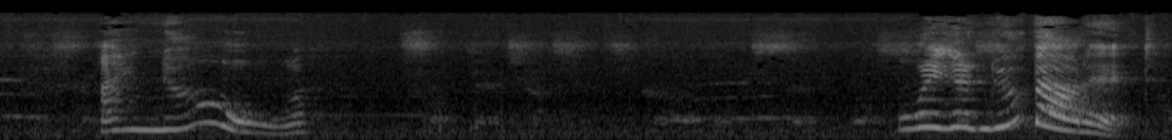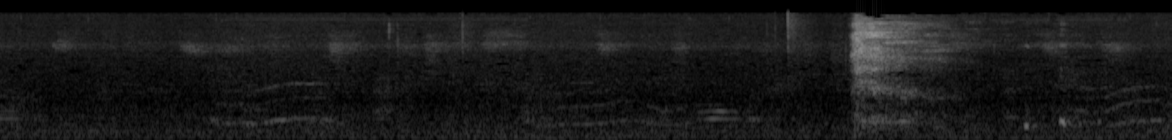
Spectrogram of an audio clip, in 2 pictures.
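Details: Mother cat nursing her kittens indoors gives two drawn-out, wavering meows that rise and fall in pitch, the second louder and more strained, while a woman talks softly to her and a sharp knock sounds near the end.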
